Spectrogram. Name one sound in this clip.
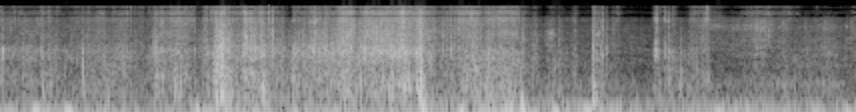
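Paper bags rustle and crinkle as a hand rummages through them.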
